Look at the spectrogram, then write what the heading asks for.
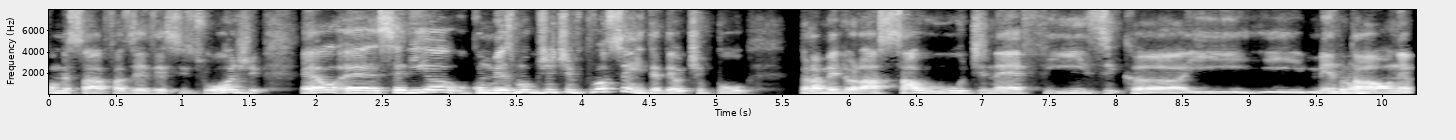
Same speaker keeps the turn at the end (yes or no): yes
